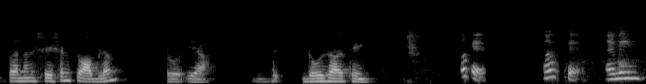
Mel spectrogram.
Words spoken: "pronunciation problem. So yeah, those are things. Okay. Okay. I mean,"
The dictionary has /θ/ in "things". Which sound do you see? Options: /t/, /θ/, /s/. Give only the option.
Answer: /t/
